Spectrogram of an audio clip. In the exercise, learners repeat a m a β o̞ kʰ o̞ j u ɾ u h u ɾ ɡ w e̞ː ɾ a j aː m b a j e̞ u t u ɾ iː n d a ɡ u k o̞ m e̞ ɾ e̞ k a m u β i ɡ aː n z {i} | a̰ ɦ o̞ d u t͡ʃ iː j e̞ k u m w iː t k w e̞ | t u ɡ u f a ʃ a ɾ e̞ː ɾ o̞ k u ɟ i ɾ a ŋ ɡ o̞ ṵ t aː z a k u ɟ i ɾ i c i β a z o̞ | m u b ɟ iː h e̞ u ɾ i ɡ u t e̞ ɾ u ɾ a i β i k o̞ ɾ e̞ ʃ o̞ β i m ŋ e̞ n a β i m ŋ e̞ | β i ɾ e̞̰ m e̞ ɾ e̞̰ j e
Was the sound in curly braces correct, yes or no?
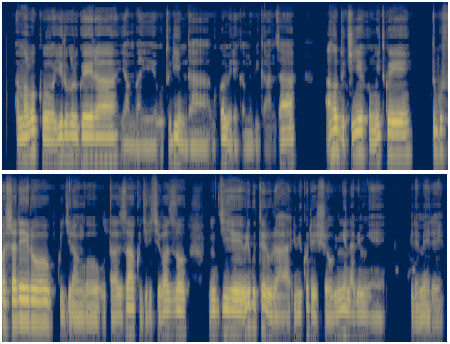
no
